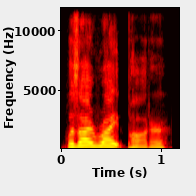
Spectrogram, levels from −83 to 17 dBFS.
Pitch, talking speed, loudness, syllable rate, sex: 220 Hz, 205 wpm, -14 LUFS, 5.1 syllables/s, female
